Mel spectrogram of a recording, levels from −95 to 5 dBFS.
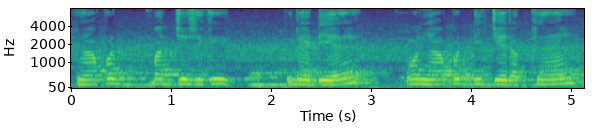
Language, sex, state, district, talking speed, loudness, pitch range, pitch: Hindi, male, Uttar Pradesh, Shamli, 80 wpm, -14 LUFS, 160-180 Hz, 170 Hz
